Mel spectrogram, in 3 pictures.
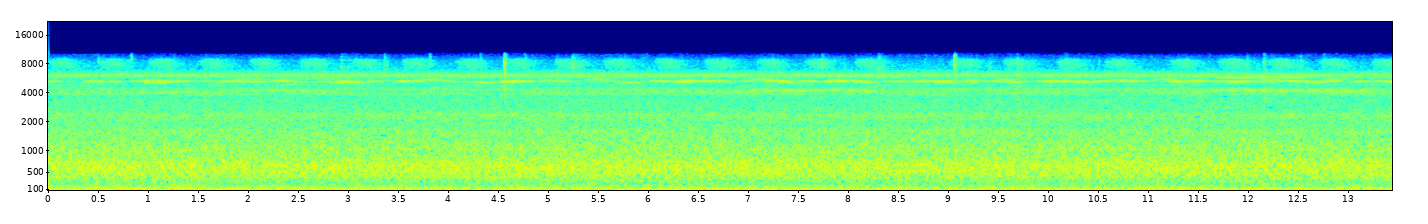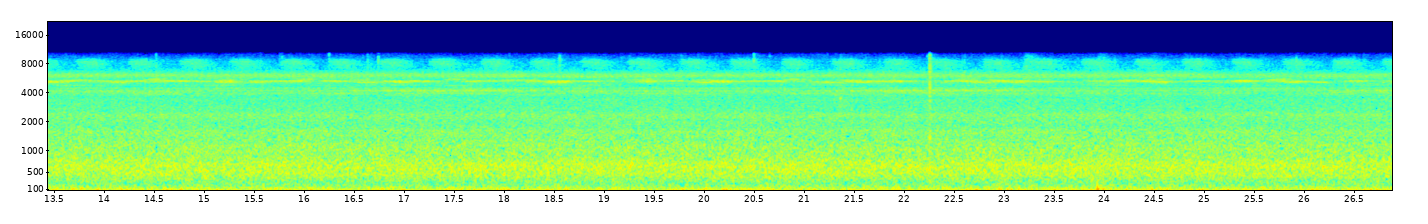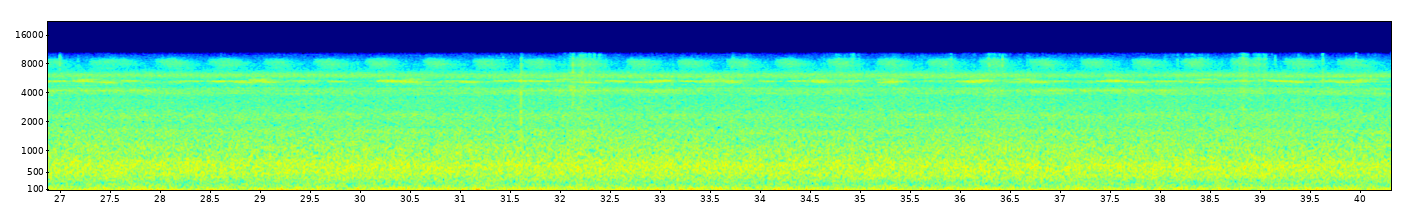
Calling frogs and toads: none
Atlantic Forest, 2:45am

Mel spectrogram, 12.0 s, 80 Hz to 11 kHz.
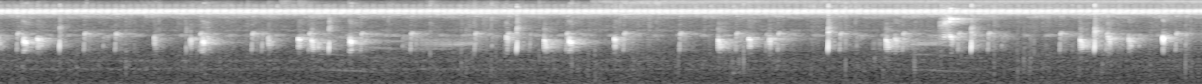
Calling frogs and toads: Leptodactylus podicipinus, Pithecopus azureus, Physalaemus albonotatus, Dendropsophus minutus
Cerrado, 12:15am

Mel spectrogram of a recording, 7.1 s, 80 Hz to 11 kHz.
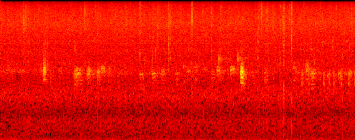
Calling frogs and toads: Boana bischoffi
Atlantic Forest, 9:15pm

